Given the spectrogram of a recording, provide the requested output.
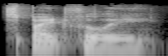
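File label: "spiteful", British English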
